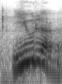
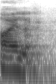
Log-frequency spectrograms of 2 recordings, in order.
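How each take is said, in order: First: The name begins with a 'yoo' sound. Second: The name begins with an 'oy' sound. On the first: The speaker calls it wrong. "प्राय इसका pronunciation लोग गलत करते हैं, यूलर पढ़ते हैं लोग" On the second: The speaker calls it right. "इसका प्रोनाउंसिएशन करिए ऑयलर"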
